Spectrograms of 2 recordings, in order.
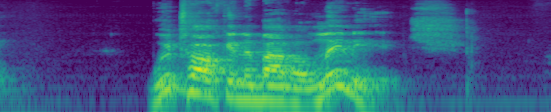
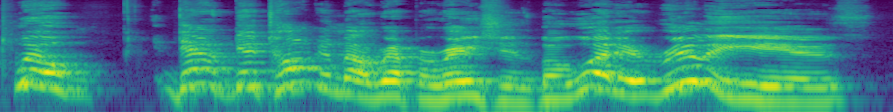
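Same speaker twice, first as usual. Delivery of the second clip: mocking pundit voice; 6 dB louder than usual. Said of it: "when they get on Joy Reid".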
